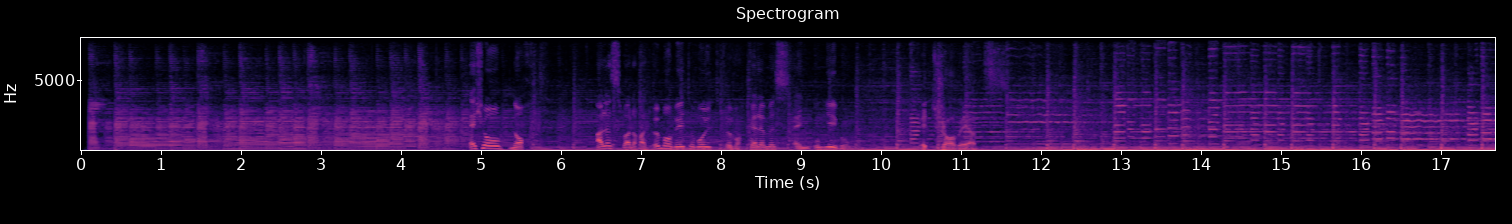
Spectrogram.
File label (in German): Kelmiser Mundart; Neuer Beirat für Denkmalschutz und Heimatkunde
